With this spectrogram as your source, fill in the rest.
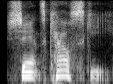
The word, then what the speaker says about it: Shantkowski: Shantkowski. I'm sorry. Is that how we do that? It's dude, you gotta give me that. Shantkowski. Really, I've been saying it wrong the whole time.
